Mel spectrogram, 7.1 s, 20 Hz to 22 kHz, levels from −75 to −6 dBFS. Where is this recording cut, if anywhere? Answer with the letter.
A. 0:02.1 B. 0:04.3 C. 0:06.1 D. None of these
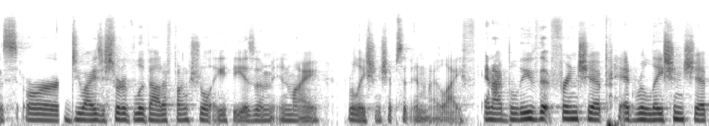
C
